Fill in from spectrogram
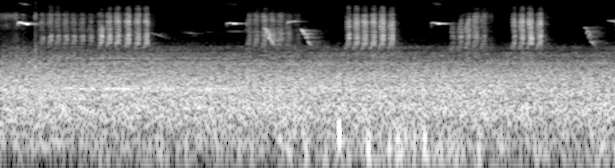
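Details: Tits in song: five harsh, buzzy chattering bursts alternate with sharp, high whistled notes and short falling slurs, over a continuous hiss.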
